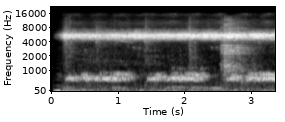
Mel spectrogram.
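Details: {'caption': 'Spotted dove at a dove-keeping garden in Ba Vì, Hanoi, northern Vietnam: soft low cooing phrases of three drawn-out notes with brief gaps, over a steady shrill insect whine.'}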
